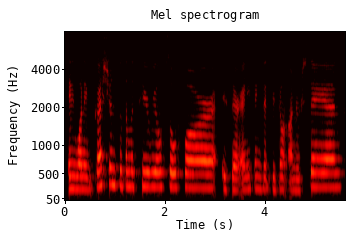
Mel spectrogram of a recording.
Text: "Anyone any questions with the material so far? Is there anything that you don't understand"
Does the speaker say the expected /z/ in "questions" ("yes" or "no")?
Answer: yes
